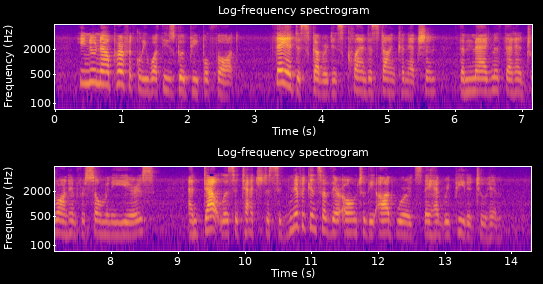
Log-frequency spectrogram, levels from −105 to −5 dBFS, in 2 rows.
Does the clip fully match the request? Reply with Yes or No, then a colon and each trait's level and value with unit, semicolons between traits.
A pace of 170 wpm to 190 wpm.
Yes: average, 175 wpm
